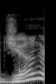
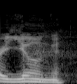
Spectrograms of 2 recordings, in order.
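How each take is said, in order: First: Jung with a hard English J sound; hard J pronunciation. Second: Jung said as Yung; Y pronunciation. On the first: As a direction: start Jung with a J as in jump. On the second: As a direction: start Jung with a Y sound as in young. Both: Shown as a demonstration. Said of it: "Is it Jung or Jung".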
